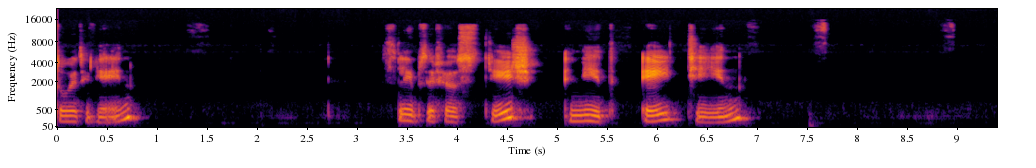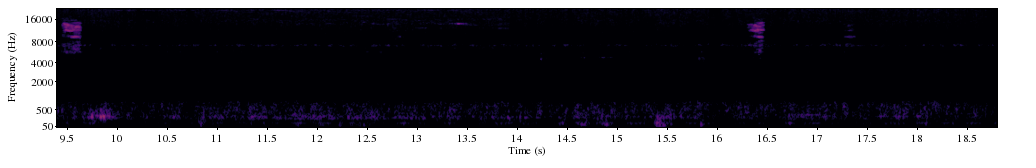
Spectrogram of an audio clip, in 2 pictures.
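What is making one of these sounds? Metal knitting needles click and scrape softly.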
